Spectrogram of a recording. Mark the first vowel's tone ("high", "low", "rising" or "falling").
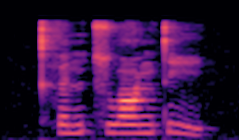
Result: rising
